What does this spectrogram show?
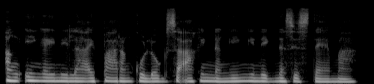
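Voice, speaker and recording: A woman with a low, soft-edged voice reads dramatic first-person fiction. She moves through the story in measured, suspenseful phrases, and the recording is close and dry. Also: fairly even intonation, no echo. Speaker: story narrator.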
